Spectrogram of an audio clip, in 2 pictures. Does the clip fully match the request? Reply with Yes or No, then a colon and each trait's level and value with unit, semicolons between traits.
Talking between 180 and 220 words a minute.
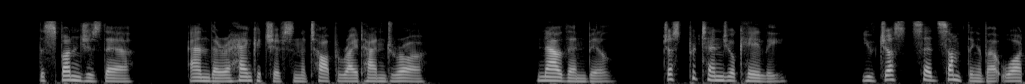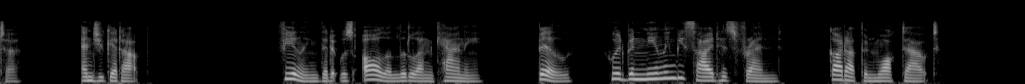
No: average, 150 wpm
